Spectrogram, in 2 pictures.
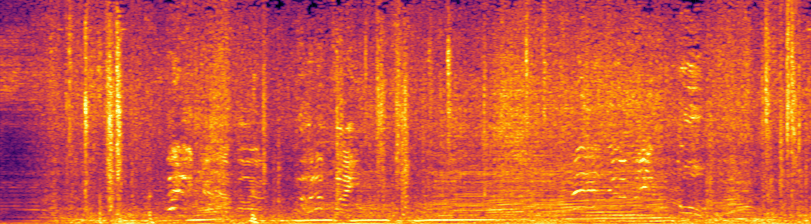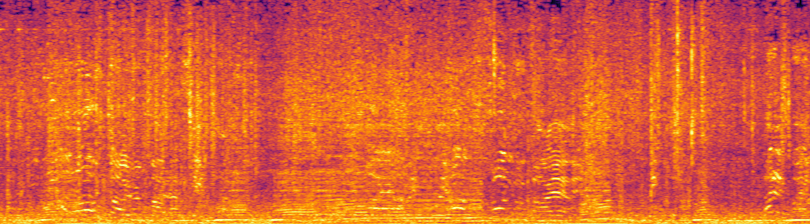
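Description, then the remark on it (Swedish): A car engine drones and revs steadily as the car drives, recorded by a camera placed in the car, pitch rising and falling with the throttle, with hints of tire noise and people talking over it. “Eh, och, och, eh, du får inte bli arg här nu då, men vi ska titta lite grann på hur det såg ut när ni var ute och körde”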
